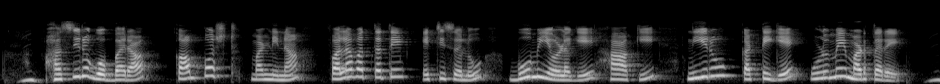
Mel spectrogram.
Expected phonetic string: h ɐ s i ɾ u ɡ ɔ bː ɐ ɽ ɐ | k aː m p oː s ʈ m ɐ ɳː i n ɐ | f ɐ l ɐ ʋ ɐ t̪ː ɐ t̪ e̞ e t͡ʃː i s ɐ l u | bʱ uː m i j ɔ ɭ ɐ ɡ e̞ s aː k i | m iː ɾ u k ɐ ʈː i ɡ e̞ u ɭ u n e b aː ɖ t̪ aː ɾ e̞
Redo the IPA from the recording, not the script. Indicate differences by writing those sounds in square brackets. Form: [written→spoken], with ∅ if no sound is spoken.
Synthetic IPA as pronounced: h ɐ s i ɾ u ɡ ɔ bː ɐ [ɽ→ɾ] ɐ | k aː m p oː s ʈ m ɐ ɳː i n ɐ | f ɐ l ɐ ʋ ɐ t̪ː ɐ t̪ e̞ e t͡ʃː i s ɐ l u | bʱ uː m i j ɔ ɭ ɐ ɡ e̞ [s→h] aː k i | [m→n] iː ɾ u k ɐ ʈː i ɡ e̞ u ɭ u [n→m] e [b→m] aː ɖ t̪ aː ɾ e̞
